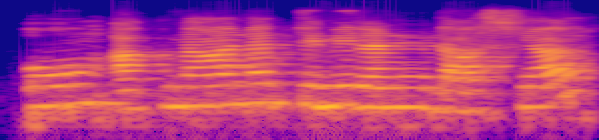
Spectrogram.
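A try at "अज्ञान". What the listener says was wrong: You know it's J, but you spell with a G. G-Y. A-G-Y. You spell, pronounce with A-G-Y. Agyana.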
